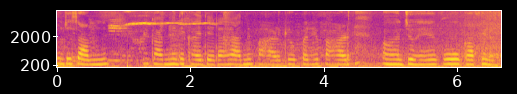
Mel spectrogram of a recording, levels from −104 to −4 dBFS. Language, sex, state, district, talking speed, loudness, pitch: Hindi, female, Odisha, Nuapada, 170 wpm, -16 LUFS, 235 Hz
